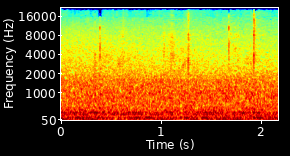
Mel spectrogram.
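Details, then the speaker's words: Old Sears router passed down from a grandfather: its handle finger-trigger pulls a throttle-style cable that engages the switch inside the motor. After the cable seized from 20 years of sitting and was freed with 3-in-1 oil, faint crisp clicks show the switch snapping on and off freely. "It actually engages the switch inside the motor to turn it on from the handle."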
